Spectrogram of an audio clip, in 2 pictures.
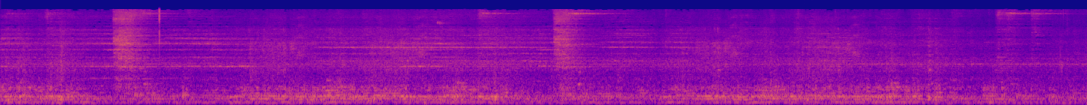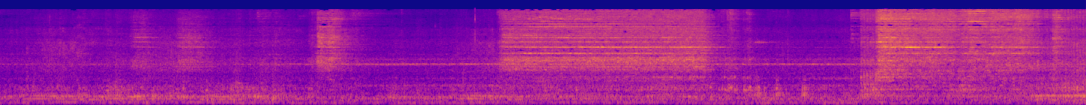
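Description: ICE high-speed train rolling slowly past, a steady low rumble of wheels on rail. Twice in the last third, loudest near the end, the wheels squeal in high screeching tones.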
